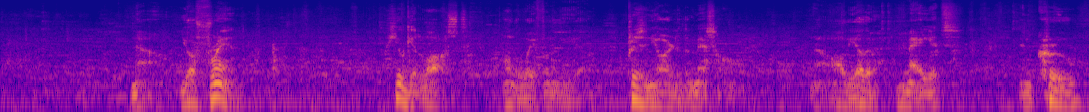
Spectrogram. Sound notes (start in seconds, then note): none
